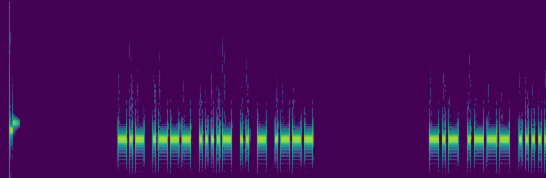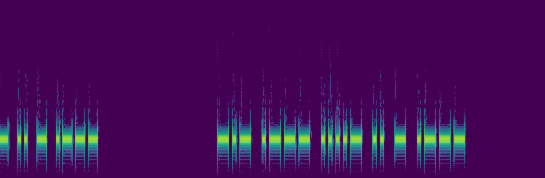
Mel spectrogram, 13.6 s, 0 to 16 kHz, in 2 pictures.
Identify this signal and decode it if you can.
Morse code, heard as a keyed tone, about 29 wpm, 700 Hz. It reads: KJ4ITJ KJ4ITJ KJ4ITJ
